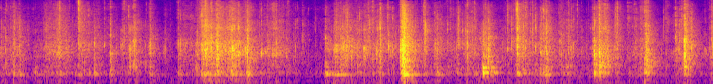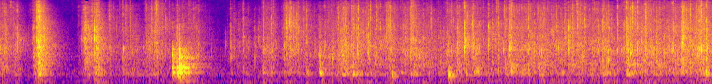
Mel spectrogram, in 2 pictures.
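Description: Plastic packaging crinkles and rustles under hands.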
